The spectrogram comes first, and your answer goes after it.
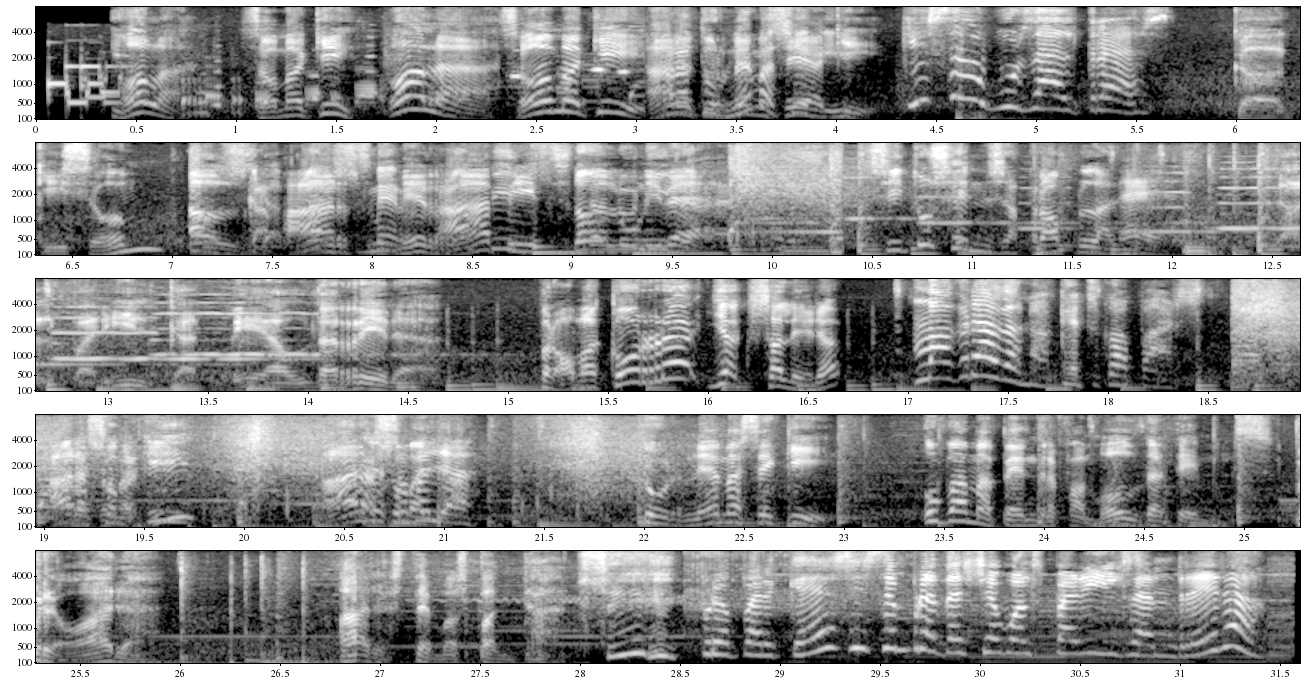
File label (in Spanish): interpretación catalán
